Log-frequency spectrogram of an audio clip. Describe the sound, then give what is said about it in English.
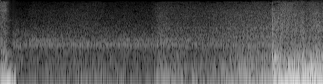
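Explosion blast heard as a deep, rumbling low boom. A sharp onset opens into a sustained roar that swells once midway and surges louder and heavier near the end. “Where did that blast come from?”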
